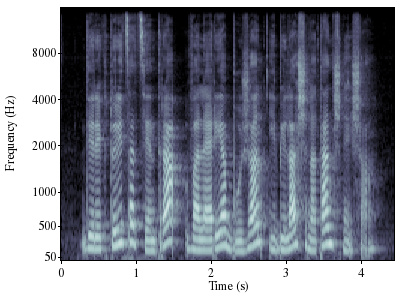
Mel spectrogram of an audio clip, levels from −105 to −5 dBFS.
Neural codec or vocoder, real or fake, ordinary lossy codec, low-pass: none; real; none; 14.4 kHz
